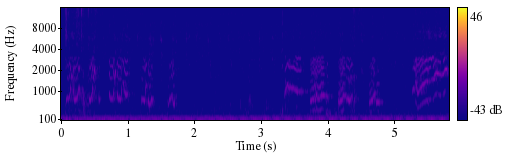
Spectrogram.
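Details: Two guinea pigs fighting over peppers, giving bursts of short, rising squeaky chirps in quick clusters, with sharper wavering squeals toward the end, over a steady low electrical hum.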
